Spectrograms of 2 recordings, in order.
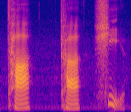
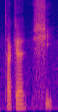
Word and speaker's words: Takashi: names and realize, oh, they say ta, ka, shi. And it's spelled T-A, ta, ka, K-A. Oh, okay. Shi. Probably S-H-I. Takashi.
